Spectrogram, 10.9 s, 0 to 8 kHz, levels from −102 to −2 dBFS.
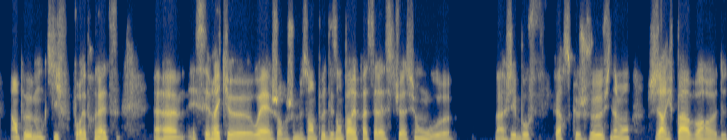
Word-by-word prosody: un 120 -1 +3
peu 150 +5 0
mon 120 -3 -3
kiff 170 - -4
pour 125 - 0
être 125 +1 -5
honnête, 140 +5 +1 0.6
heu, 115 -1 +4
et 120 - -9
c'est 125 +2 -1
vrai 145 +6 +6
que 115 -5 +1
ouais, 130 0 +4
genre, 120 0 +2
je 120 - -3
me 125 0 -7
sens 125 +1 0
un - - -12
peu 165 +4 -4
désemparé 135 0 +2
face 135 -2 -2
à - - +2
la 120 -1 +1
situation 135 +6 -3
où, 120 -3 -5
heu, 110 0 -4 0.7
bah, 110 - -2
j'ai 120 +2 -1
beau 130 +2 -3 0.4
faire - - 0
ce - - -1
que 130 - -5
je 120 +4 -5
veux, 175 +1 +3
finalement, 145 +2 -2 0.3
j'arrive 120 -3 +3
pas 145 -2 +7
à - - +8
avoir 120 -3 -1
de 115 0 -11
125 Hz, 220 wpm, -23 LUFS, 115-135 Hz, 0.7 s, à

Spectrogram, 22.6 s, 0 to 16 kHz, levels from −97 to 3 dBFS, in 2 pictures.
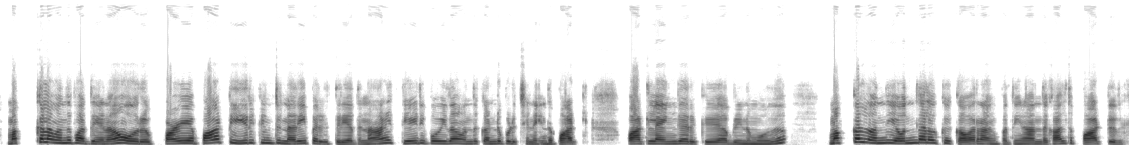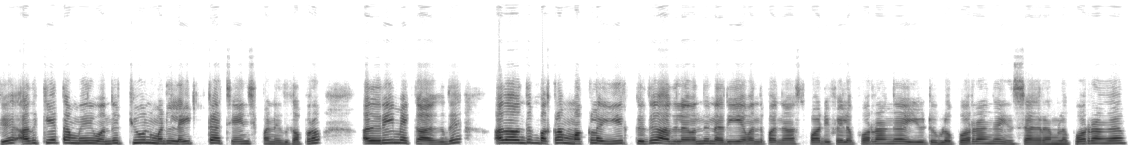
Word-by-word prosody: மக்கள 365 +8 +2
வந்து 290 +1 +1
பார்த்தீங்கன்னா, 220 -3 +2 0.2
ஒரு 205 -3 +1 0.2
பழைய 260 +4 +5
பாட்டு 310 +1 +5
இருக்குன்ட்டு 280 -1 -4
நிறைய 245 +4 +1
பேருக்கு 200 -6 -4
தெரியாது. 180 -2 -3
நானே 245 +7 +2
தேடி 260 +2 -1
போய் 240 0 0
தா 250 - +4
ன் - - -2
வந்து 220 +1 -8
கண்டுபிடிச்சேனே! 205 -4 -4
இந்த 185 0 -4
பாட்டு 195 0 +2 0.5
பாட்டெலாம் 220 0 +3
எங்கே 230 +2 -2
இருக்கு? 190 -1 -4
அப்பிடின்னும்போது, 180 +5 -4 0.6
மக்கள் 360 +8 +4
வந்து 280 +2 -1
எந்த 285 +5 0
அளவுக்கு 285 -3 -1
கவறாங்க 210 -1 +2
பார்த்தீங்கன்னா, 185 +3 -2
அந்த 195 - -5
காலத்து 245 +5 +1
பாட்டு 200 +1 +3
இருக்கு. 165 +7 -3 0.2
அதுக்கேத்தமாரி 275 0 -2
வந்து 240 +5 -4
ட்யூன் 305 0 0
மட்டும் 245 -2 -1
லைட்டா 245 +5 -2 0.2
சேஞ்ச் 225 +2 -6
பண்ணதுக்கு 180 -3 -4
அப்புறம், 275 - -1 0.4
அது 265 +1 +5
ரீமேக் 295 -6 0
ஆகுது 195 - -4 0.4
அத 285 - +6
வந்து 305 +2 -1
பக்கா 285 +3 +3
மக்கள 250 +4 +2 0.2
ஈர்க்குது. 255 0 -3
அதில 220 -2 -1
வந்து 225 +4 -4
நிறைய 210 +2 -1
வந்து 195 0 -6
பார்த்தன்னா, 185 0 -2
Spodtifyல 190 -2 -3
போட்றாங்க, 225 +3 -2 0.2
YouTubeல 175 -1 -4
போட்றாங்க. 230 +4 -1
Instagramல 175 -1 -3
போட்றாங்க. 255 +3 +1
225 Hz, 160 wpm, -23 LUFS, 195-265 Hz, 0.6 s, அத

